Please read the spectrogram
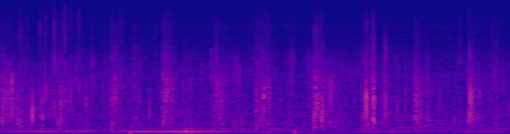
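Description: Footsteps crunching on a gravelly desert dirt track at a steady walking pace, about two steps a second, over a low steady rumble.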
